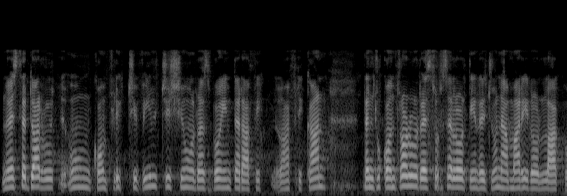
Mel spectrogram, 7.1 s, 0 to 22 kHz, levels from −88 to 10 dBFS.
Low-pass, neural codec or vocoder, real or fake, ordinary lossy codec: none; codec, 16 kHz, 8 kbps, FunCodec, trained on LibriTTS, 25 frames a second; fake; none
